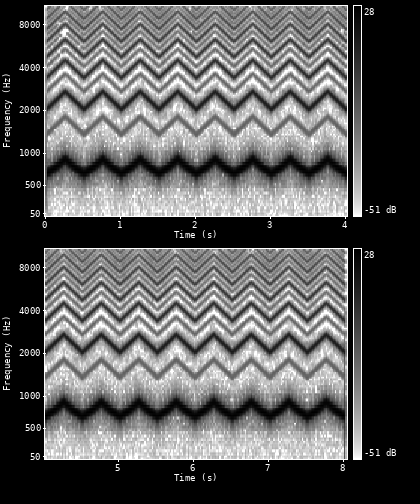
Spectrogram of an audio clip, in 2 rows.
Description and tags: Simple Alarm
This is the typical alarm siren sound you know from movies and games. 8-bit flavoured. Purely synth-crafted.
It is taken from my sample pack "107 Free Retro Game Sounds".
8bit, alarm, emergency, police, siren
